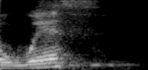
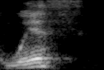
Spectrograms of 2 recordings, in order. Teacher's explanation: You can tell it's voiceless. There's nothing behind it. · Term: TH sound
